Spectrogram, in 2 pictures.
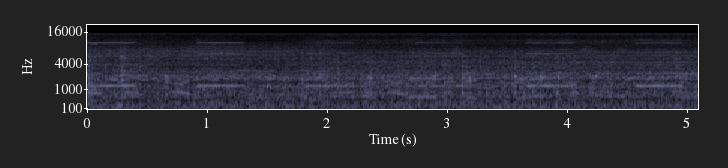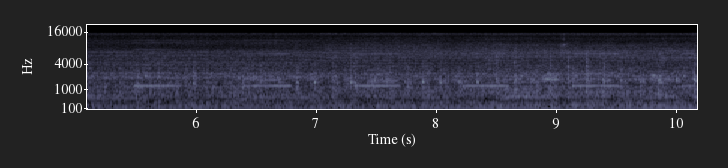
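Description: A bulldozer engine rumbles steadily nearby.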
